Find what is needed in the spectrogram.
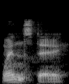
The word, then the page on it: wednesday: English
